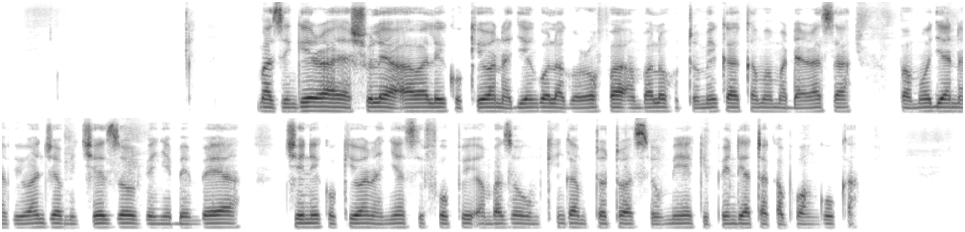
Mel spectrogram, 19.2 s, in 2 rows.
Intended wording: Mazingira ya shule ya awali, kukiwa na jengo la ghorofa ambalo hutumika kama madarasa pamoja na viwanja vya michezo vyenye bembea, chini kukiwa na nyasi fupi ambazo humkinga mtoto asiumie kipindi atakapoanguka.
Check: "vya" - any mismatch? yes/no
yes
